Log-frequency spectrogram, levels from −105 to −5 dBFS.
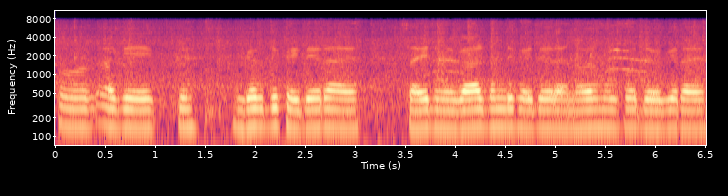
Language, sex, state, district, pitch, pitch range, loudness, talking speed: Hindi, male, Rajasthan, Bikaner, 135 Hz, 130-140 Hz, -16 LUFS, 175 wpm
